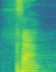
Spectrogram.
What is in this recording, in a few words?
"san", Bambara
